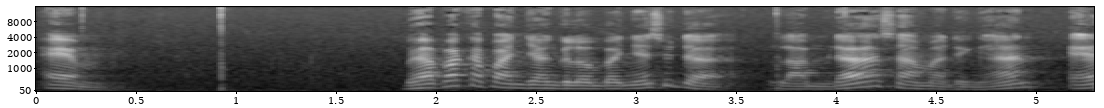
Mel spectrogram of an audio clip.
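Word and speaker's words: lambda: panjang gelombang ini simbolnya dengan kayak gini lamda bacanya lamda = S atau panjang tali panjang gelombang Hai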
